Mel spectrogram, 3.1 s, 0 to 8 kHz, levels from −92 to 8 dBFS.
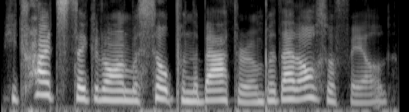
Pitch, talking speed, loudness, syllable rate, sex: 225 Hz, 295 wpm, -18 LUFS, 6.3 syllables/s, female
